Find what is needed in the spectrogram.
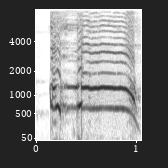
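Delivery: very high imitation scream; hammed-up ecstatic wail; mock cry out. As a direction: cry out as if overcome with longing. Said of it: "Karena teriak".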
